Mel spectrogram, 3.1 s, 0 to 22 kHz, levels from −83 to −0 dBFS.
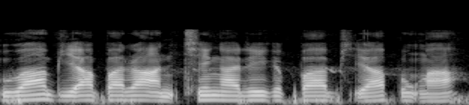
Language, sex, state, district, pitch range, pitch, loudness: Garo, male, Meghalaya, West Garo Hills, 125-135 Hz, 130 Hz, -17 LUFS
